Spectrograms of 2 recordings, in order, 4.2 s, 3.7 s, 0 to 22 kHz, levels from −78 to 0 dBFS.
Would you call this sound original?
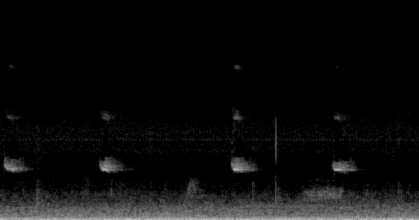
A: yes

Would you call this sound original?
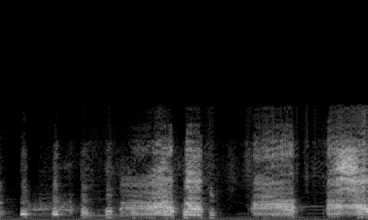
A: yes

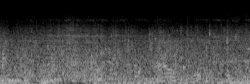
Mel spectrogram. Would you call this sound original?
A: yes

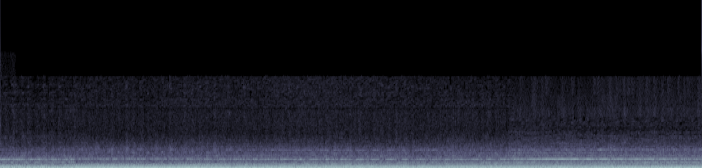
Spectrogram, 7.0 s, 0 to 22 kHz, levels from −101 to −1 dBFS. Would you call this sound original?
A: yes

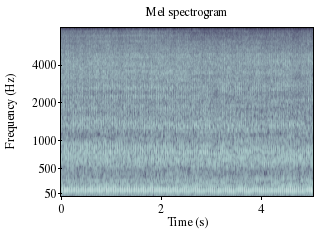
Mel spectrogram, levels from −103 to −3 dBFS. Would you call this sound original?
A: yes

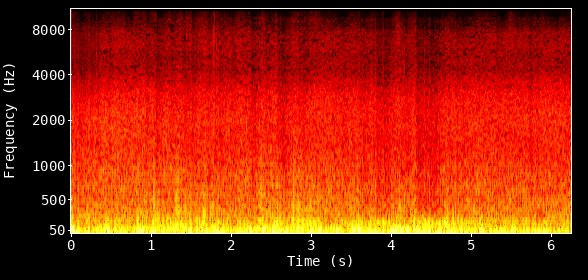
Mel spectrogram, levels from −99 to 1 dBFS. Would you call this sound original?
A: no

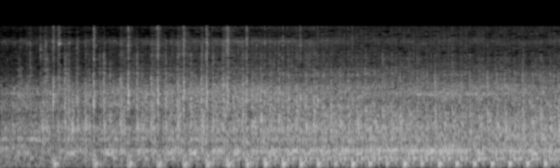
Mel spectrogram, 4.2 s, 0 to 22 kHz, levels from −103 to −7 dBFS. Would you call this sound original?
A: yes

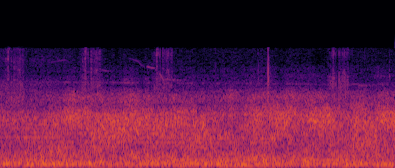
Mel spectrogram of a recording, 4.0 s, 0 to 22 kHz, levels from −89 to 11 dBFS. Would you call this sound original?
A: yes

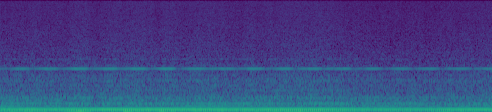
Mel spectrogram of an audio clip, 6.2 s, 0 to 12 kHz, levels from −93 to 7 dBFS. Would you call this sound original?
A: yes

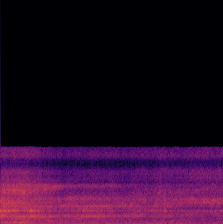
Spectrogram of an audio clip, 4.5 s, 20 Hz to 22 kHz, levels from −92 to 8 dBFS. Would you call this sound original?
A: no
